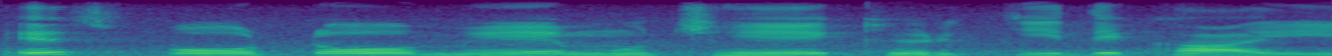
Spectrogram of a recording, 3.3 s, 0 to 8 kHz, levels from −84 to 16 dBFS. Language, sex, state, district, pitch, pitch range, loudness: Hindi, female, Madhya Pradesh, Katni, 210 Hz, 200-235 Hz, -17 LUFS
